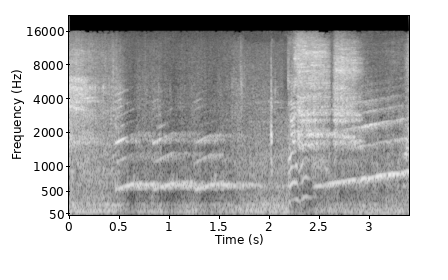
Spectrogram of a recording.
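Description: A police car siren wails with a rising, sweeping tone over loud, continuous road rumble, with a brief warbling break in the middle before the wail climbs again, loud, as a police officer pulls up behind a car.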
